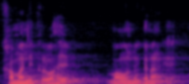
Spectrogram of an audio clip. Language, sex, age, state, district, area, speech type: Bodo, male, 30-45, Assam, Chirang, rural, spontaneous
